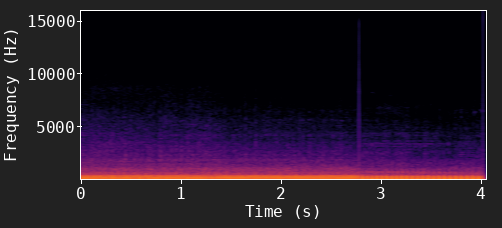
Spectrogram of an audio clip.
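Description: Motorcycle engine running steadily at low speed, heard from the rider's seat. A little before three seconds in, the sound changes abruptly to a pulsing, lower-revving engine beat.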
